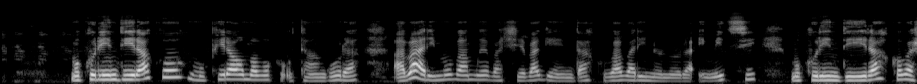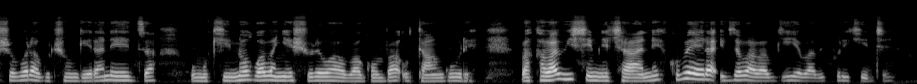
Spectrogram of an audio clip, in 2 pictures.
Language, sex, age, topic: Rundi, female, 25-35, education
